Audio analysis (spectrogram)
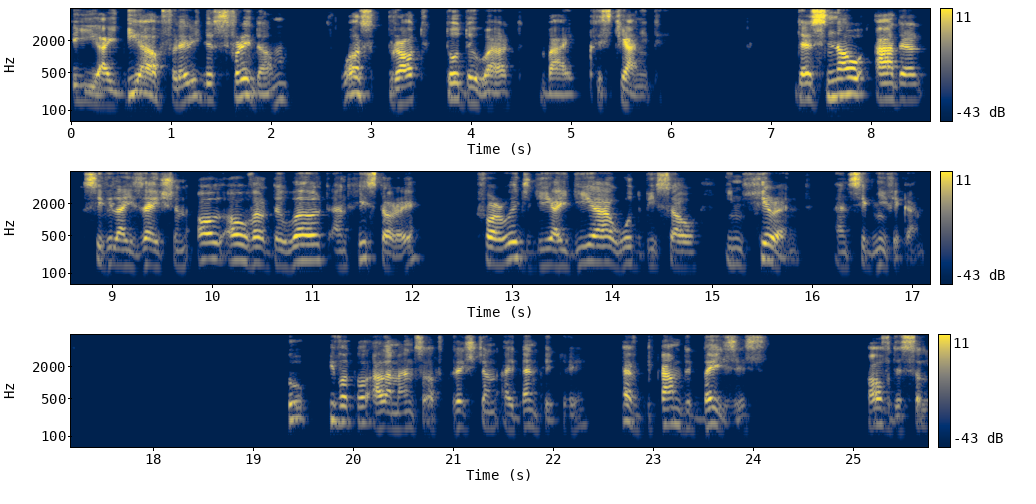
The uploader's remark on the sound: This lecture event is part of the 11th Annual Kościuszko Chair Spring Symposium in honor of Lady Blanka Rosenstiel sponsored by the Kościuszko Chair in Polish Studies and the Center for Intermarium studies.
